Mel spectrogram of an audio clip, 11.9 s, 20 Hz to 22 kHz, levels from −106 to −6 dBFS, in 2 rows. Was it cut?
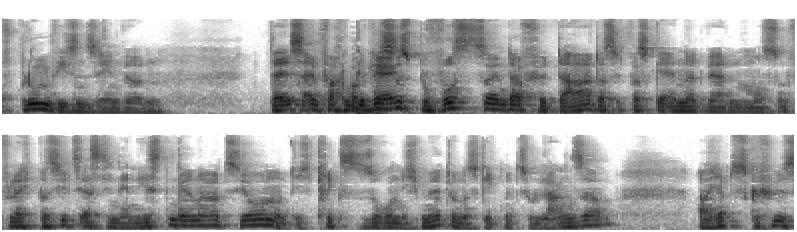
no; 0 cuts

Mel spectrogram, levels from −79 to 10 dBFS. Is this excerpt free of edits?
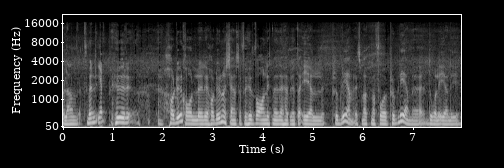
no; 3 cuts; at 2.4 s, 4.2 s, 4.5 s

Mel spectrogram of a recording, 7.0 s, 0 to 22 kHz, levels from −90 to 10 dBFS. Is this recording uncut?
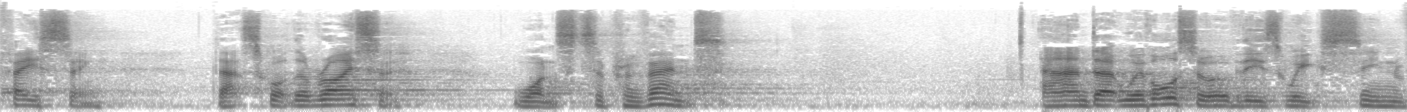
yes; 0 cuts

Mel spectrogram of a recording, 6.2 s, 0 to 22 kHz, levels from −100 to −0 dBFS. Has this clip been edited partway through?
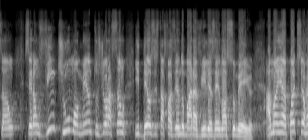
no; 0 cuts

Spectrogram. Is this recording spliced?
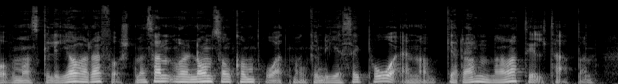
no; 0 cuts

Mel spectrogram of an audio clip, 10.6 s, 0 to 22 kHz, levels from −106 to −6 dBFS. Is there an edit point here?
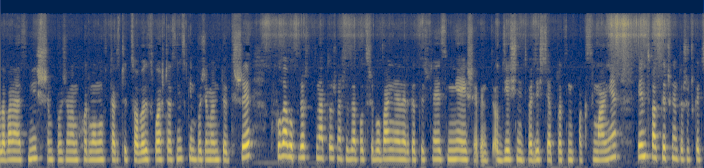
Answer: no; 0 cuts

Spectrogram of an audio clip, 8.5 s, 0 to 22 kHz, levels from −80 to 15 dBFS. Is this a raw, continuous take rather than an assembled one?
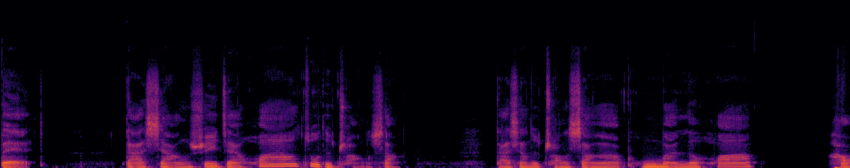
yes; 0 cuts

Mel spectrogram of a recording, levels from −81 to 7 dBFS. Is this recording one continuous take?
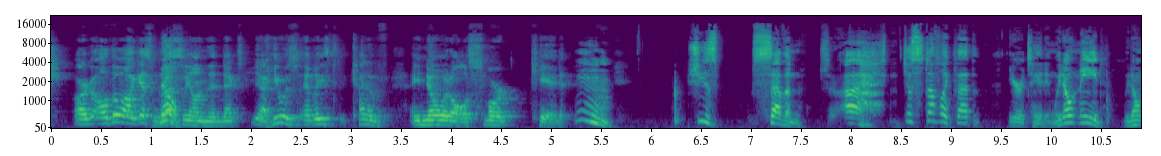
no; 4 cuts; at 6.3 s, 7.6 s, 8.4 s, 9.5 s

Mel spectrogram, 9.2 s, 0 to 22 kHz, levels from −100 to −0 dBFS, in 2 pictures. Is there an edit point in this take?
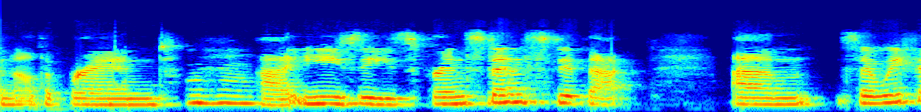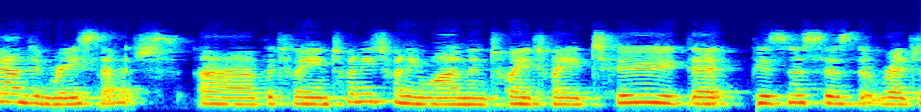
no; 0 cuts

